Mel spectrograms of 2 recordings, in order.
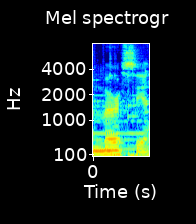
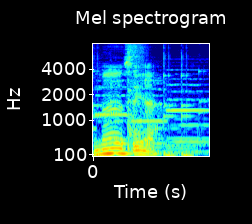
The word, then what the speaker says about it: Mercia: i'm saying that mercia mercier thing no jake you're saying it wrong it's mercia okay mercia no not mercier aluminum aristocratic i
